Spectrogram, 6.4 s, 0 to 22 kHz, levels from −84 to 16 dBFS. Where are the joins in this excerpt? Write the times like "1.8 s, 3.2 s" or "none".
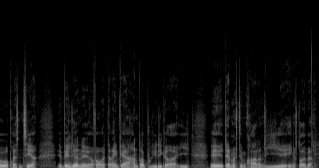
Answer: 1.9 s, 2.4 s, 5.3 s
